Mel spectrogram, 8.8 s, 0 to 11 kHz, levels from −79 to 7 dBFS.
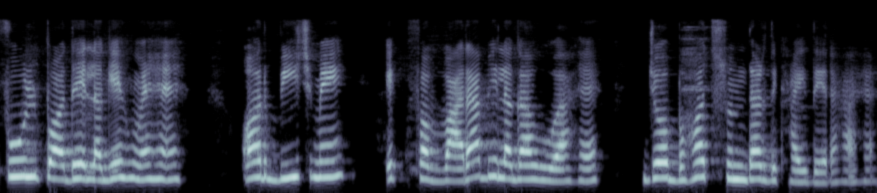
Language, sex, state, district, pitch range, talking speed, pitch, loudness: Hindi, female, Chhattisgarh, Balrampur, 230-275 Hz, 135 wpm, 245 Hz, -15 LUFS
